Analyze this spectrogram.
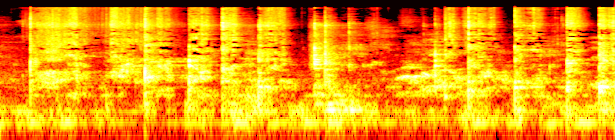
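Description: Metal utensil repeatedly scraping and tapping against a steel pan as hot tempering (oil fried with garlic, onion and curry leaves) is knocked out into a pot of sambar. A light sizzle can be heard as the hot oil meets the liquid.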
